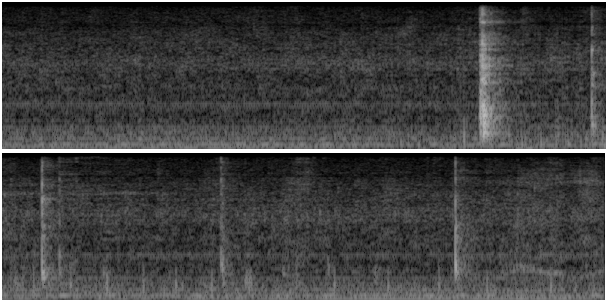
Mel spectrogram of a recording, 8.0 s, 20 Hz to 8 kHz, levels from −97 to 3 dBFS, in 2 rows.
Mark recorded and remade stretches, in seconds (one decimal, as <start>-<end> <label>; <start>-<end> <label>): 0.0-2.6 recorded; 2.6-4.0 remade; 4.0-8.0 recorded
